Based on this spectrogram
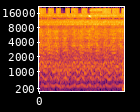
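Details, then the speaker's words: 1979 Ford F350 dually, 400M small block, auto, after about 22 years sitting, cranking with spark plugs out and key off: steady airy whistle over even cranking, good compression; blown exhaust manifold gasket, stops when covered by hand, passenger exhaust plugged. "Hear that kind of air whistle? So if I put my hand right here over the side of this exhaust manifold where the gasket is, check this out. I can stop the noise."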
